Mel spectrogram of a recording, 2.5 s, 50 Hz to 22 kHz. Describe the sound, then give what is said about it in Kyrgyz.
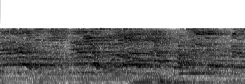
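Crowd of children at a school singing event, ranging from toddlers to upper-grade pupils lined up waiting to sing: a continuous loud hubbub of young voices chattering and shouting. “Өзүбүз көрүп тургандай бул жерде 2 жаштан баштап жогорку класстын окуучуларынын курагындагы балдар дагы бар экен. Биз азыр ушул жерде катар тизилип өздөрүнүн ырдоо учурун күтүп турган балдар менен сүйлөшүп көрөлү.”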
